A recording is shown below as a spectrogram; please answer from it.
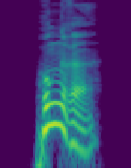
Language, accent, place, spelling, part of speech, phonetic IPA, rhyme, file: German, Germany, Berlin, hungre, verb, [ˈhʊŋʁə], -ʊŋʁə, De-hungre.ogg
- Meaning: inflection of hungern: 1. first-person singular present 2. first/third-person singular subjunctive I 3. singular imperative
